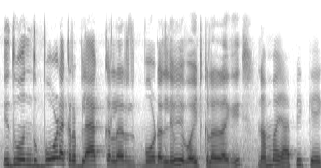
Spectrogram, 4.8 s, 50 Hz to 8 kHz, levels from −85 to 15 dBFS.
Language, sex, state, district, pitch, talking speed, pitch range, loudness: Kannada, female, Karnataka, Bijapur, 215 Hz, 150 wpm, 200-240 Hz, -14 LUFS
